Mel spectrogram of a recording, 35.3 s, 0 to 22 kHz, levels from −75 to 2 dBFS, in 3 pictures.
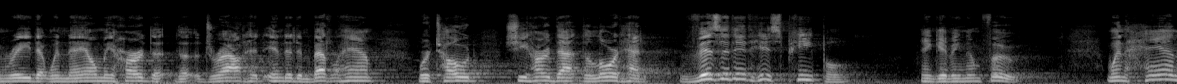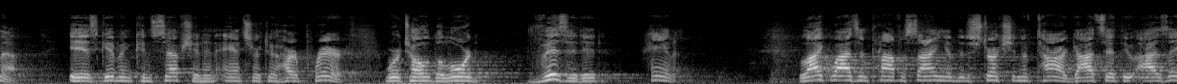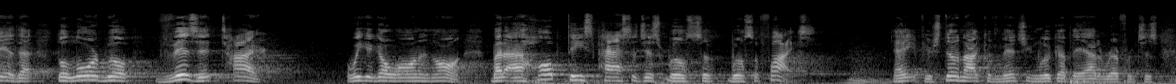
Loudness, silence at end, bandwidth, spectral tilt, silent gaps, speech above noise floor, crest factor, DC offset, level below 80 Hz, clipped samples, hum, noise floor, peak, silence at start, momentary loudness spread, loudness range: -22 LUFS; 0 s; 11.5 kHz; -5 dB/octave; none; 32 dB; 22 dB; under 0.1%; -50 dBFS; under 0.1%; none; -54 dBFS; -2 dBFS; 0 s; 13 LU; 6 LU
